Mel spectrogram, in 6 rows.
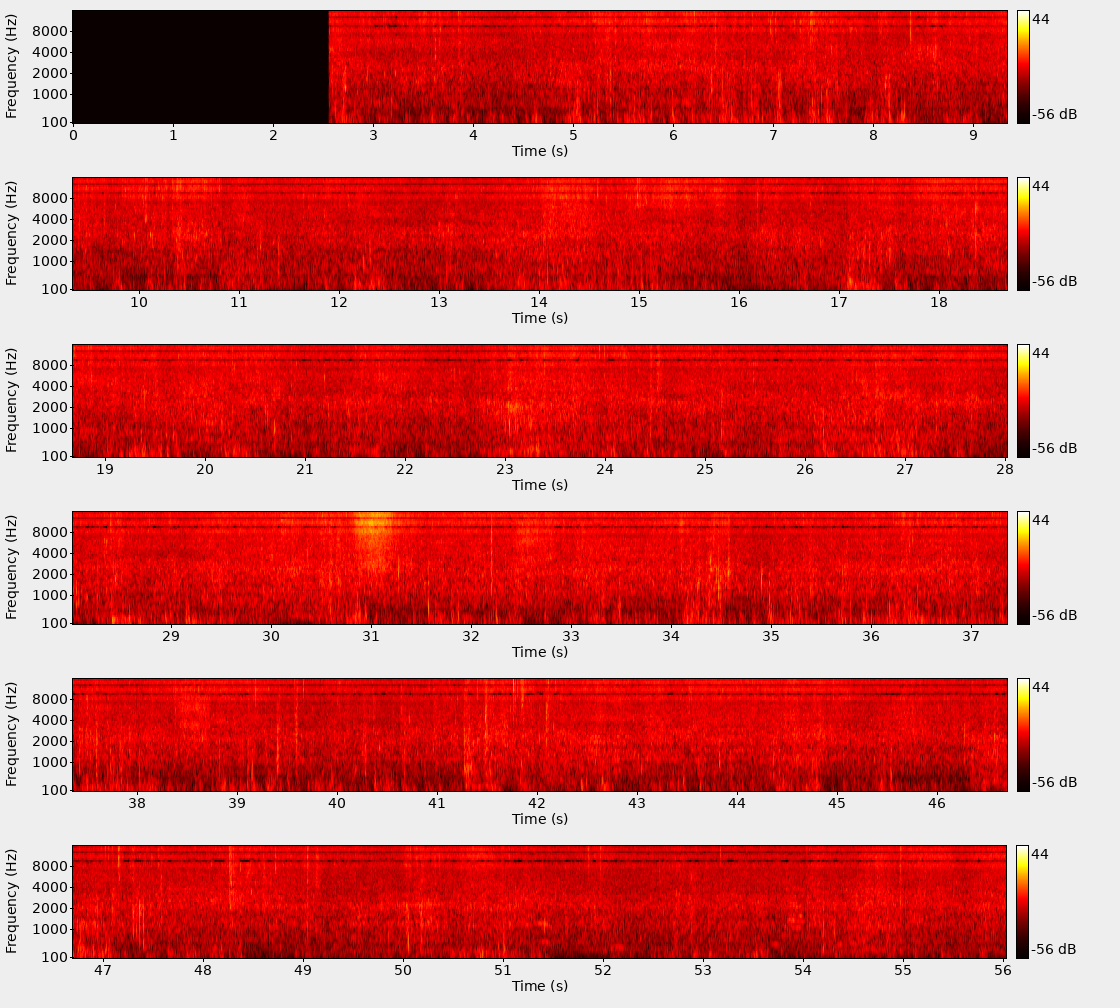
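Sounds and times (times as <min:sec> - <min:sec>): paddle splashes: 0:02.6 - 0:56.0
waves washing against rock: 0:02.6 - 0:56.0
wind buffeting microphone: 0:02.6 - 0:56.0.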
